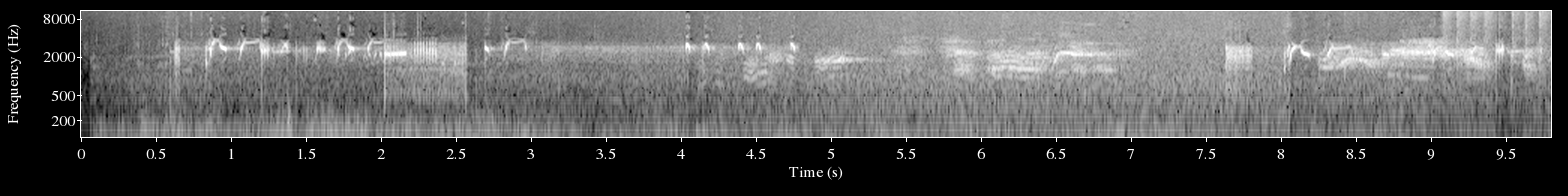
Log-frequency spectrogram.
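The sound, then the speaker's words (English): Electronic birdsong from For the Birds, a site-specific light and sound installation in a patch of woodland outside Brighton after dark, plays as repeated high chirps, trills and squawks in scattered bursts, layered over a steady low rumble with faint, indistinct voices underneath. “It includes electronic bird song, video installations and lighting effects.”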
